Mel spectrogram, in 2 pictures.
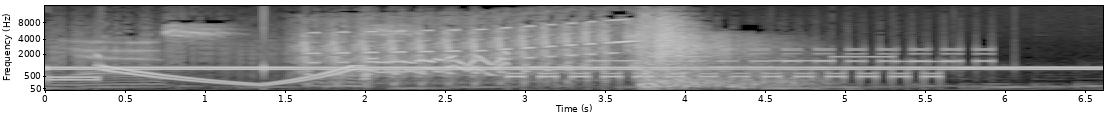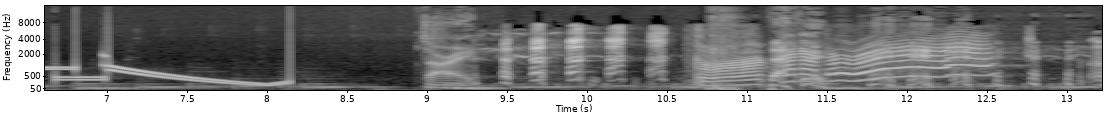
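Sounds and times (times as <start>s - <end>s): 
electronic alarm sound effect: 0.0s - 7.4s
laughter: 9.2s - 13.2s.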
